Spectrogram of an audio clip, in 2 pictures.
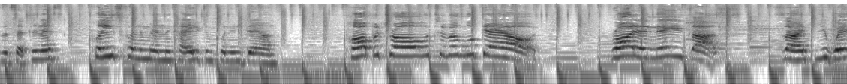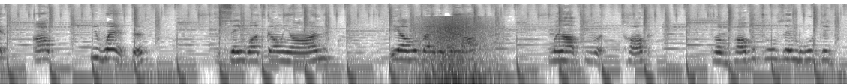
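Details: Adult woman narrating a story; speech in cerebral palsy.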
